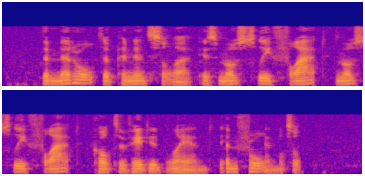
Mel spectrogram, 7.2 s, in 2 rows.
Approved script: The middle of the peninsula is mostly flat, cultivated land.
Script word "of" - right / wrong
wrong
